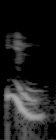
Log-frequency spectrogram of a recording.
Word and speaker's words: ils: a group of women and men, we say ill without the s. By the way, you don't pronounce the s.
